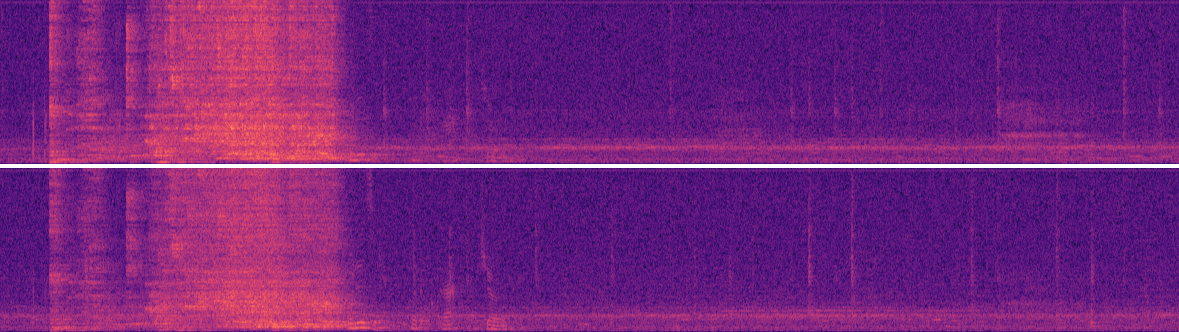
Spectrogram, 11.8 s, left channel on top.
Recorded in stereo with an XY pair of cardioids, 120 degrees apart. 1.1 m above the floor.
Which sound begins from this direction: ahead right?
A woman speaking, at 3.5 s.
